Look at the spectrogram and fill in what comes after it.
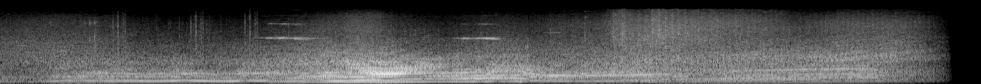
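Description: Ferrari Enzo's V12 engine pulling away and driving past, loudest as it passes about four seconds in, then rising in pitch as it accelerates off down the road. The sound cuts off suddenly near the end.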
